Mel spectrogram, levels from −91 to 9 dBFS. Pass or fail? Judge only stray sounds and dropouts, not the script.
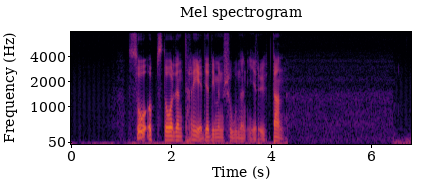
pass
